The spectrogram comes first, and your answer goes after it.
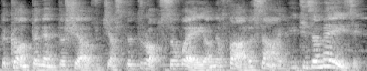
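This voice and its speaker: A man's voice: a little high, very animated, a little slow, warm tone, reverberant, recorded from a distance, faint music behind, pitched above the performer's own voice. A man voicing an enthusiastic, macho Italian husband with a lilting, sing-song Italian accent in a comic story.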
